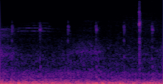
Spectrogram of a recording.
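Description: A Grand Vitara rolls in slowly, a steady low engine and road rumble holding throughout with faint ticking clicks repeating over it, no voices.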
